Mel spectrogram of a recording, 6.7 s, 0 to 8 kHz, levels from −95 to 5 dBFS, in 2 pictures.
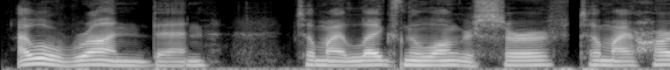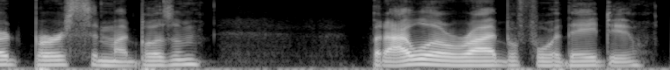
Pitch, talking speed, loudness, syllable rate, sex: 145 Hz, 215 wpm, -19 LUFS, 5.9 syllables/s, male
